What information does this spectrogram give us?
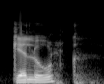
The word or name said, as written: gelu'lg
